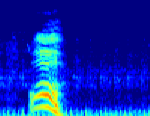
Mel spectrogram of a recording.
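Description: A short exclaimed "oh" in a man's voice, rising then falling in pitch, about half a second in. Under it, a faint, low, rapid pulsing runs steadily throughout.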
